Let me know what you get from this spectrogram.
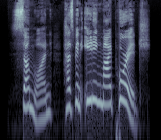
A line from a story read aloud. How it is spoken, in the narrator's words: In his great big voice, he roared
